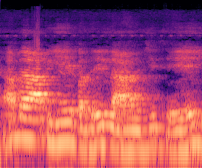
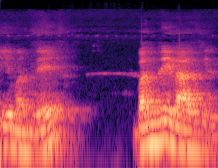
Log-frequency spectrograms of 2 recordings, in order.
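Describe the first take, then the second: First: Badrilal जी spelt out slowly and carefully; Badrilal जी, the proper reading, unhurried; slow correct name. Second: बंदे बद्रीलाल जी, a comic ink-blot misreading; the spoiled name बंदे बद्रीलाल जी, said with a joke; mispronounced name. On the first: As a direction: say Badrilal जी slowly, every sound clear. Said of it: "आप ऐसे नोक रख देते हैं". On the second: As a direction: mispronounce Badrilal as बंद्रेलाल, with a teasing undertone. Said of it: "इनके नाम को ही बिगाड़ के रख दिया". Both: Shown as a demonstration.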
